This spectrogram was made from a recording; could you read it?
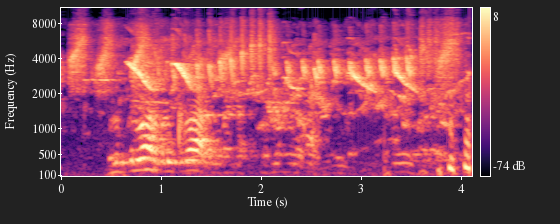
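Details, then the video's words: Grey-cheeked bulbul, caged at a songbird contest in Malinau, North Kalimantan, Indonesia, singing a dense 'besetan rapet' song: rapid falling whistled slurs and chattery notes, with other birds calling and a low murmur beneath. "cucak jenggot besetan rapet"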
